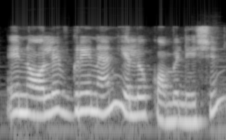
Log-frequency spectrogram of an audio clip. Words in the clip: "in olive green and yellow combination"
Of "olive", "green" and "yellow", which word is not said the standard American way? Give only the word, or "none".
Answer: none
